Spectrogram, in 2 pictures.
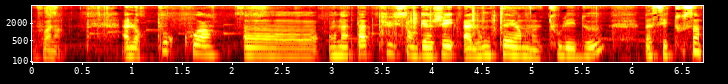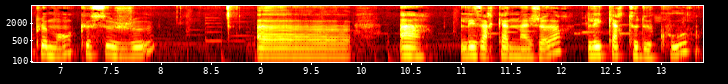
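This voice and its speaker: A woman vlogger casually discusses her tarot decks on camera in a deep, mellow voice. Her speech is halting and self-interrupting, with frequent pauses.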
